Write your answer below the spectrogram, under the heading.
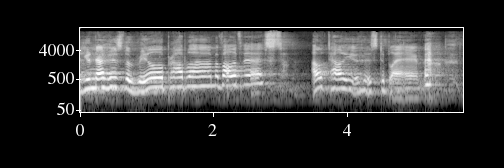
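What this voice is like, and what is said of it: Imitates a straight white woman's voice. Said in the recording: “do you like my impression of straight white women? ... it actually just sounds like me.”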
